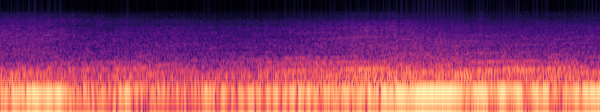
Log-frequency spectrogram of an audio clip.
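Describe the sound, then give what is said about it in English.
A travelling marshal motorcycle sets off on the road at the start of a road race, its engine a loud, steady low drone with strong humming harmonics throughout and no voices. “The gates are now open. The number one travelling Marshall bike just sets off on the road, and all the riders in this race following on behind him.”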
